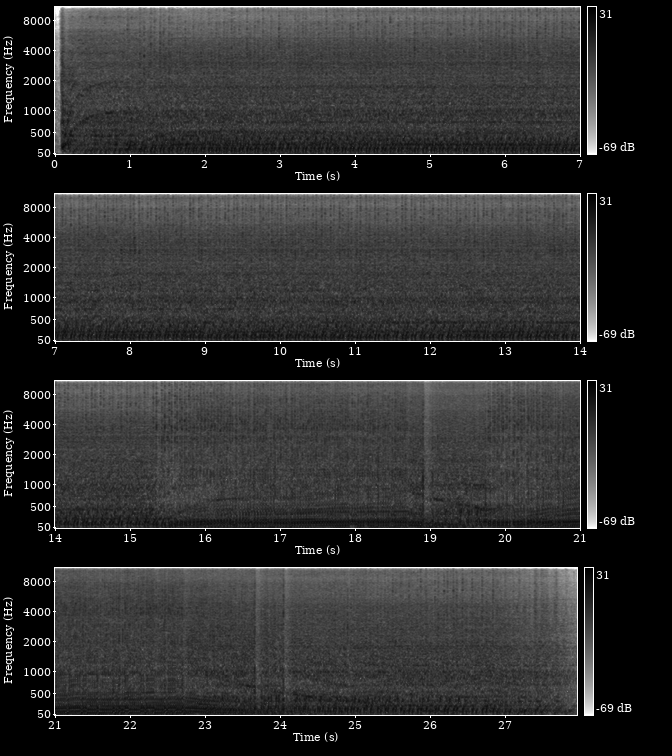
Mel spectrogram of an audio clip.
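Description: Homemade amphibious ATV's V-twin engine starts and runs steadily, driving a propeller that churns water in a tank. From about halfway the revs rise and fall several times, and the engine stops near the end. The propeller drive has failed during the run, which the builder first takes for a stripped gearbox; he later finds it popped out of gear.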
